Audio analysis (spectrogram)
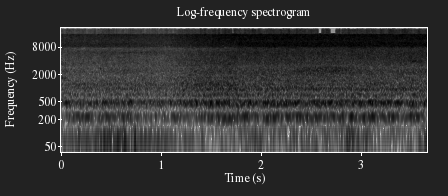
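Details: A Western honey bee swarm in Langford, BC, June 2020, leaving a tree after two and a half days and flying en masse into a bait hive, makes a dense, continuous, low, slightly rough drone that holds steady with gentle loudness changes.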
